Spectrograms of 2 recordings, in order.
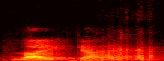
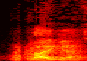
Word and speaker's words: ligand: Ligands also is acceptable pronunciation.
